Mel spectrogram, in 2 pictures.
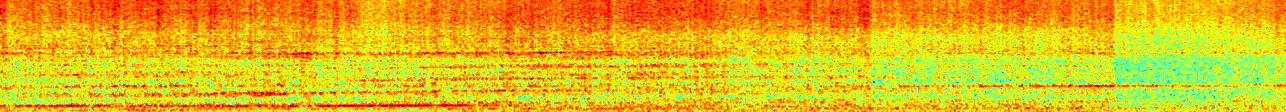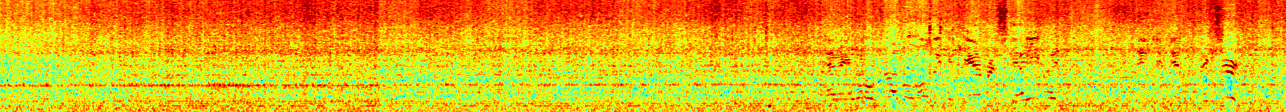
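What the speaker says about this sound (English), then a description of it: "as we speed up, you can hear the motors rev" A Sea Tow boat's motors drone loudly as the vessel leaves a slow no-wake zone and speeds up through light wake, a steady heavy engine roar with a rising pitch over about twenty-five seconds, with a voice talking over it.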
